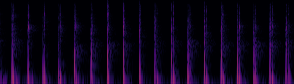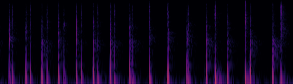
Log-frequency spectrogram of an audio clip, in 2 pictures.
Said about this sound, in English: let's give Von Wagner the golf clap, please, sir.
